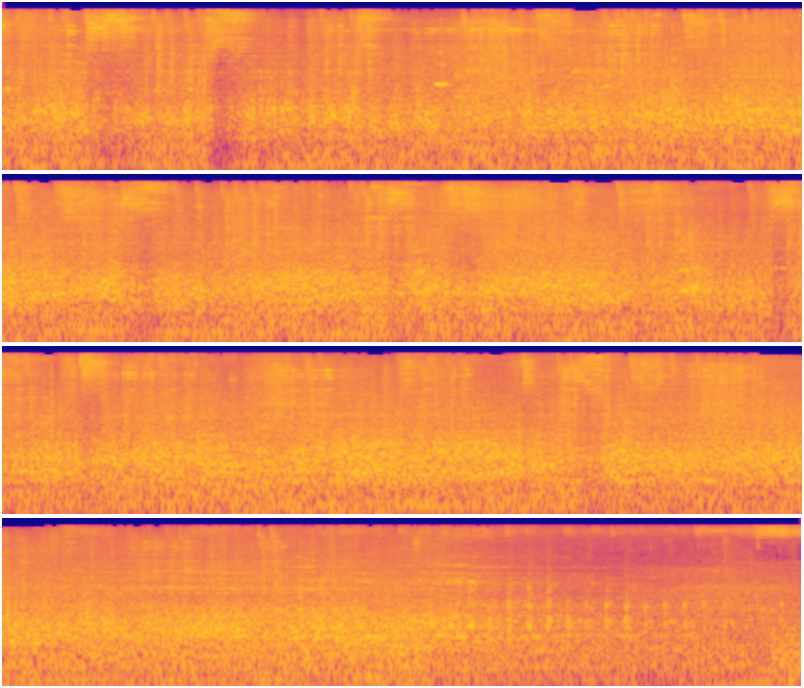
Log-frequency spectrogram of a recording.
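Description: Freight train cars, covered hoppers and boxcars, rolling past close by: a steady rumble of steel wheels on rail with irregular clicks over the rail joints. It fades near the end as the last car passes.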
